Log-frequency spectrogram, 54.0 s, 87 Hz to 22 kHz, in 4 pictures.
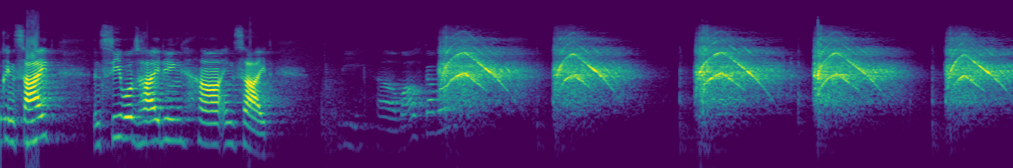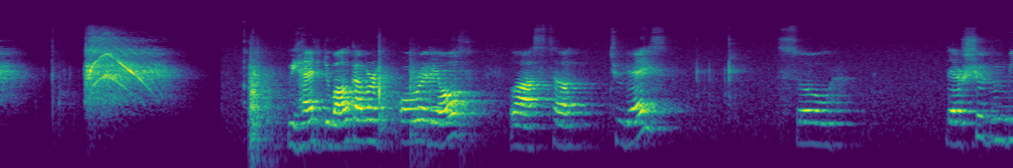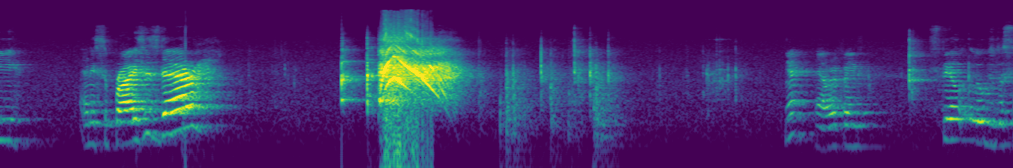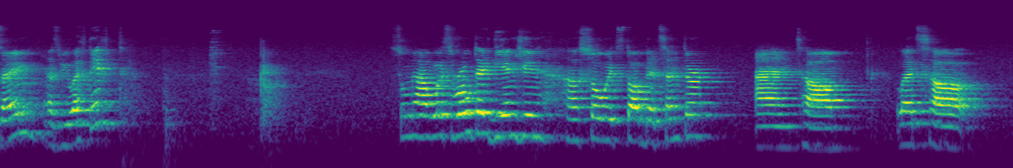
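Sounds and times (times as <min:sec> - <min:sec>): impact wrench whining: 0:05.8 - 0:16.0, 0:31.6 - 0:33.5.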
